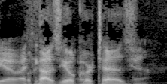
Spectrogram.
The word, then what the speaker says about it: Ocasio-Cortez: Ocasio-Cortez.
